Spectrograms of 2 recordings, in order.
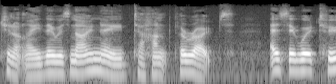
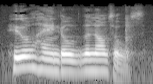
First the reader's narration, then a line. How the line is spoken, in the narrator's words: asked the farmer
